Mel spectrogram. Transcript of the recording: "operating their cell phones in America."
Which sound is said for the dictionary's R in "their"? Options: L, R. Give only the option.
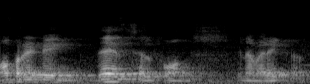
L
